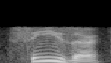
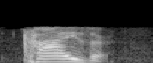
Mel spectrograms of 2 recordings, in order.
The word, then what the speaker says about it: Caesar: So we would not have said Julius Caesar, for example, right? And the C was not pronounced as the S sound. We would have said Julius Kaiser. Uh-oh. Julius Kazar. Uh-oh. Julius Kaiser. That's how his name would have been said in the time.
